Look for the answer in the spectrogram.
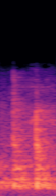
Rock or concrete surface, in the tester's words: bang it to see if it sounds hollow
